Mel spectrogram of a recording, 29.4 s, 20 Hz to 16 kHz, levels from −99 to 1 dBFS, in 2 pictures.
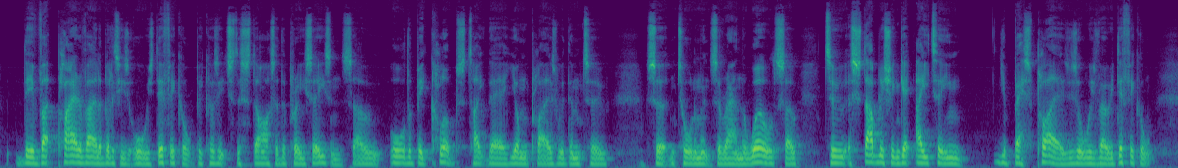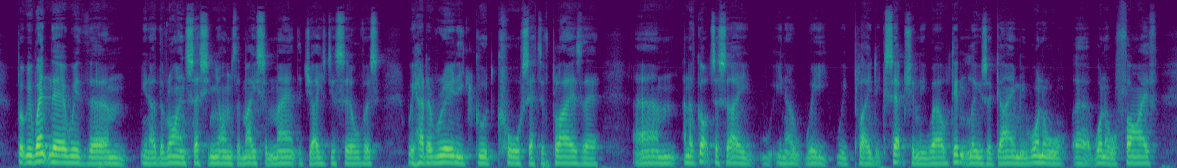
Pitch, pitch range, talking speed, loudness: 130 Hz, 125-140 Hz, 190 wpm, -29 LUFS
